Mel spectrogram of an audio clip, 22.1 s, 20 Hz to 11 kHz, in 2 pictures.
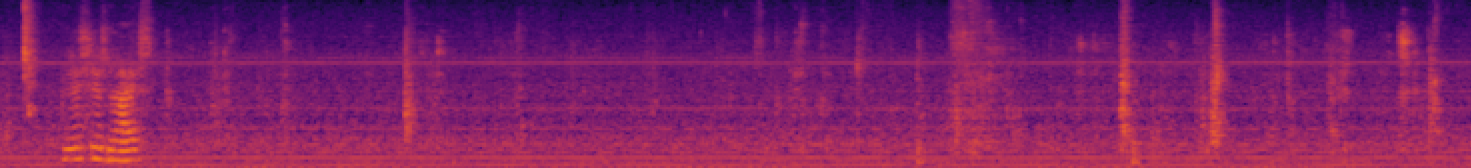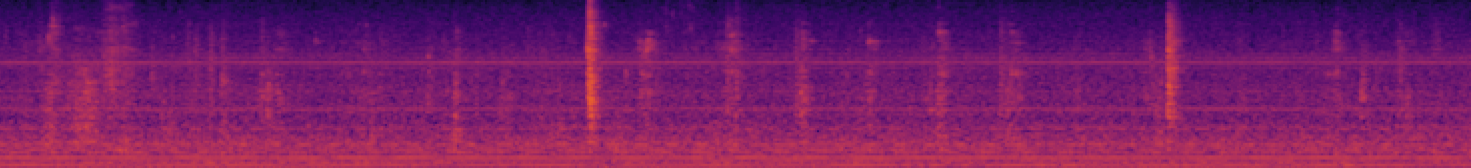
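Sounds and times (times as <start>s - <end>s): electrical hum: 0.0s - 22.0s
mouth clicks and smacks: 0.2s - 0.4s, 15.3s - 18.8s.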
